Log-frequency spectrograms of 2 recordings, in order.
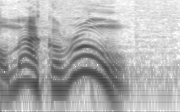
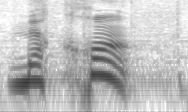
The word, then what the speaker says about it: Macron: Oh, macaroon. Oh, I love me some macaroons. – No, Macron.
